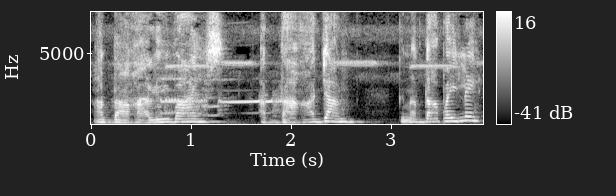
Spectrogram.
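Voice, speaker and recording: A woman's voice: lowish voice, measured pace, creaky, background noise. A woman playing a sneaky, whining male thief in a comedy audio drama, muttering and exclaiming. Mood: gleeful, sneaky.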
